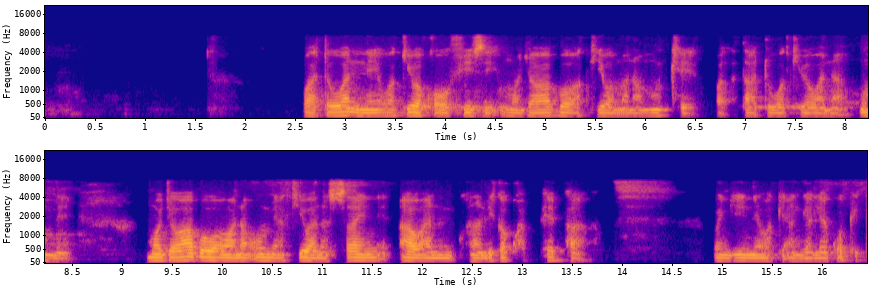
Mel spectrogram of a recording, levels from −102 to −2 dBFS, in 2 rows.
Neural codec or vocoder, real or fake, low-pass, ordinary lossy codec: none; real; 7.2 kHz; Opus, 16 kbps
